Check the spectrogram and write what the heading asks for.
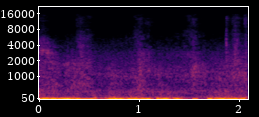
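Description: Wind buffeting a handheld camera's microphone: a low rumble that rises and falls, with a few faint clicks.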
